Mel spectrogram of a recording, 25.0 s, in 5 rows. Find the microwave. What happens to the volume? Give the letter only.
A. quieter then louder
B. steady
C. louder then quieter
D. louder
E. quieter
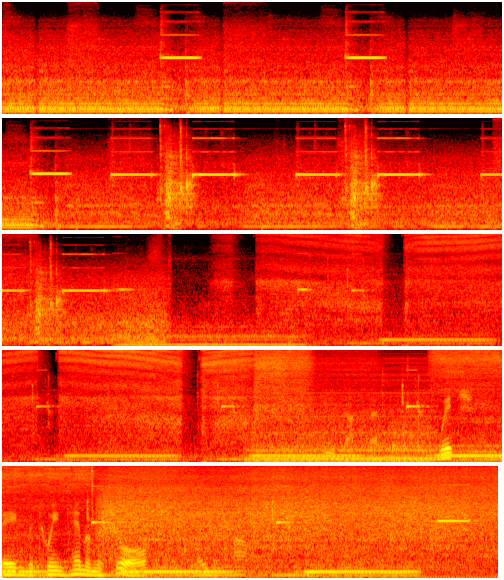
A.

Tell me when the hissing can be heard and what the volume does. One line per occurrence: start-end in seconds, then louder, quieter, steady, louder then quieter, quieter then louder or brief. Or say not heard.
0.0-24.9 louder.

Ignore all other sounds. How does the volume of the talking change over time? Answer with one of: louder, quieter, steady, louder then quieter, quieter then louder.
louder then quieter.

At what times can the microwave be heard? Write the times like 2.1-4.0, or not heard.
0.0-24.9.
